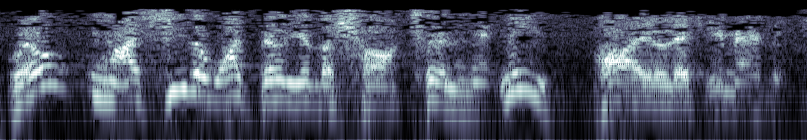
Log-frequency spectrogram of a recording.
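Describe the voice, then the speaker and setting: An actor playing a garrulous, boastful old sailor with a gravelly voice, in 1940s radio style. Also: male voice, high-pitched, sing-song, fairly quick, full character voice. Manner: rambling tall-tale yarn spinning. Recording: muffled, noisy old radio recording.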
